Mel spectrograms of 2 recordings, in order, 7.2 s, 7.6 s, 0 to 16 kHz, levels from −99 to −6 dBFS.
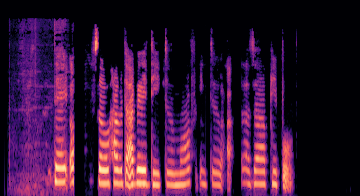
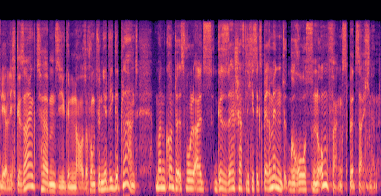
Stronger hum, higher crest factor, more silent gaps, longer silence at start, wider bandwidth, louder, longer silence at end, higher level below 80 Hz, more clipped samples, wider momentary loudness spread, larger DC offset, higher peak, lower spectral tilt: neither; about the same, 18 dB vs 16 dB; first, 1.50-1.68 s, 4.69-4.81 s vs none; first, 0.95 s vs 0 s; about the same, 10.5 kHz vs 11 kHz; about the same, -18 LUFS vs -18 LUFS; first, 1.4 s vs 0.05 s; second, -66 dBFS vs -52 dBFS; neither; first, 18 LU vs 4 LU; neither; about the same, -2 dBFS vs -2 dBFS; about the same, -4 dB/octave vs -5 dB/octave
